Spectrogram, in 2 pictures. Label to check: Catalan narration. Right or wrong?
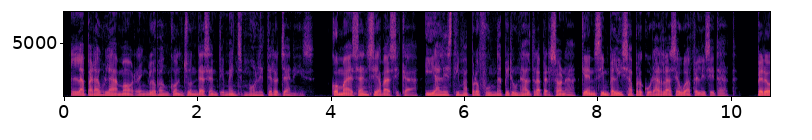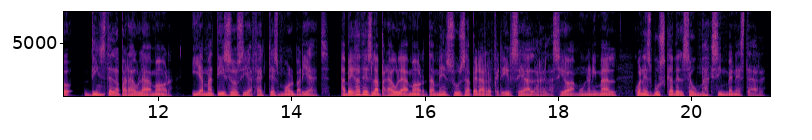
Right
